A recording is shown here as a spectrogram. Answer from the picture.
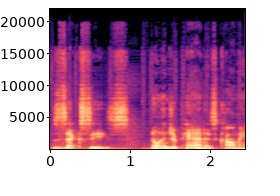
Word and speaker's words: Xexyz: Okay, it's pronounced Xexyz.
